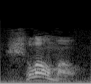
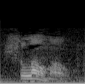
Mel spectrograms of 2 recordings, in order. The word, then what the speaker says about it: Shlomo: You know, the word Solomon is a nice fancy way to say Shlomo. That's the way it would be pronounced in Israel today, Shlomo.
